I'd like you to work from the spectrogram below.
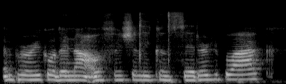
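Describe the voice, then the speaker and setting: A woman's voice: medium pitch, little pitch movement, a little fast, fairly bright tone, rough recording. A young adult woman giving a speech for class over a video call, earnest and leaning on "like" when she answers questions unprepared. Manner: earnest, leans heavily on "like" when speaking off the cuff.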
